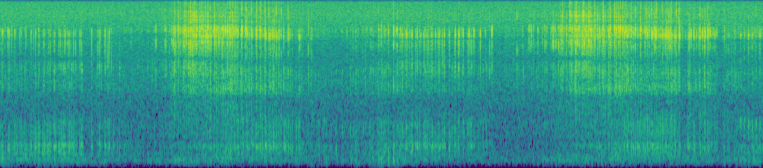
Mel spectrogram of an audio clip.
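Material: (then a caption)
Silicone. Fingertips and nails scratch the circular bristle pattern of a grey silicone scrubber sponge held in the palm. The result is a fast, bristly scratching with a bright, hissy top that swells louder in waves and then eases back.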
